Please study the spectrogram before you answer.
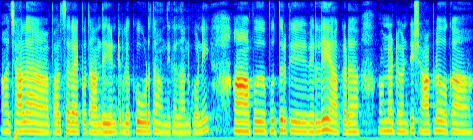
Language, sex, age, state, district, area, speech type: Telugu, female, 45-60, Andhra Pradesh, Sri Balaji, urban, spontaneous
